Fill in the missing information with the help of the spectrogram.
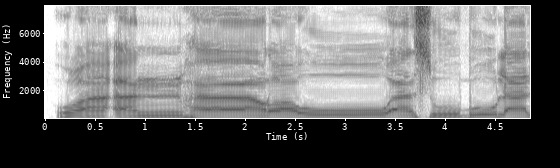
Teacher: Masukkan bunyi fathah tanwin pada wawuh, bibir mencucu dengung dua harokat. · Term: idgham bi gunnah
